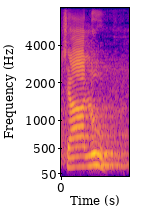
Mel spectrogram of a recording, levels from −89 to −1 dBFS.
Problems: constant background noise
